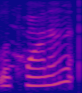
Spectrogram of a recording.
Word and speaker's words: Laquana: My name is Laquana, L-A-Q-U-A-N-A.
